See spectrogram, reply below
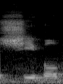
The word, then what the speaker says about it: Xipil: Also, their name is, their name is Sheeple, but it's, like, spelled with an X. – X-I-P-I-L.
